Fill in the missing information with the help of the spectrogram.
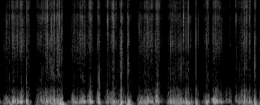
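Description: A small, green, porous bamboo fiber sponge, soft and compressible, is held in both hands above a Tascam recorder while fingertips scratch and squeeze it. The result is a dense, muffled stream of low, crackly rustling and crunching in uneven bursts, with almost no bright top end.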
